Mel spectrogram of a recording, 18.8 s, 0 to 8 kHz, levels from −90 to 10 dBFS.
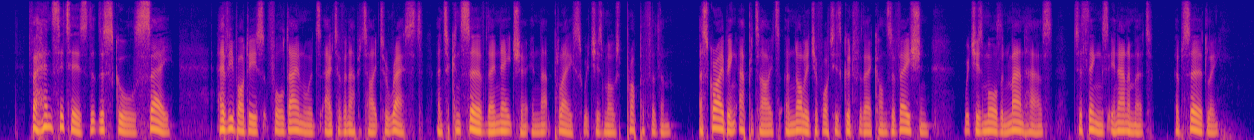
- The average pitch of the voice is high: No, low, 120 Hz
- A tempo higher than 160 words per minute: Yes, average, 170 wpm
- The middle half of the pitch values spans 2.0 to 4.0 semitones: Yes, average, 3.4 semitones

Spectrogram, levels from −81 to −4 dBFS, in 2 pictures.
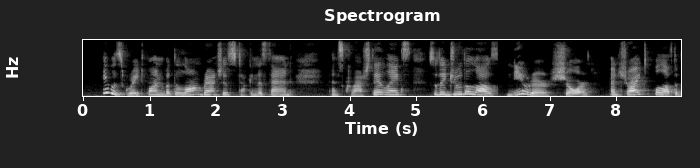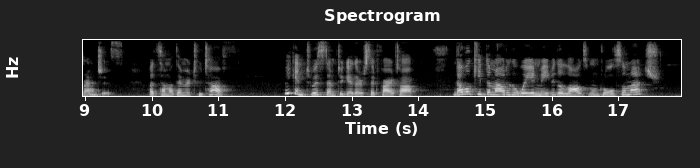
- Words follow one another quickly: Yes, fast, 215 wpm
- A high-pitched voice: Yes, very high, 250 Hz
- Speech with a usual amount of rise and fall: Yes, average, 3.9 semitones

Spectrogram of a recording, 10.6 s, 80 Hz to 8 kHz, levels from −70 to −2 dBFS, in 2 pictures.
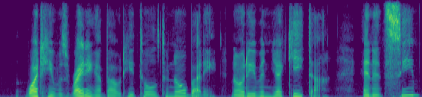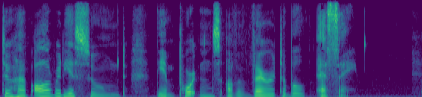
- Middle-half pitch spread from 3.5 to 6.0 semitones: Yes, average, 4.9 semitones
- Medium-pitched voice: Yes, medium, 175 Hz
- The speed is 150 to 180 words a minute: No, average, 140 wpm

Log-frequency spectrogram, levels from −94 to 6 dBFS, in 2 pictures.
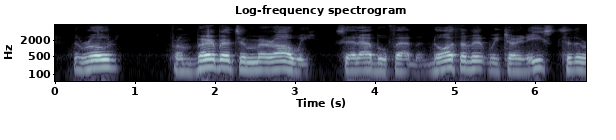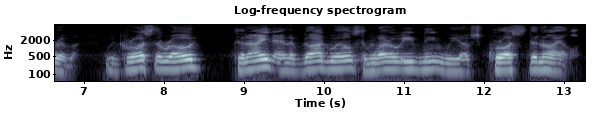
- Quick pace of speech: No, average, 165 wpm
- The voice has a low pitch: No, medium, 150 Hz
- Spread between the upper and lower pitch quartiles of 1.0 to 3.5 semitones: Yes, average, 3.0 semitones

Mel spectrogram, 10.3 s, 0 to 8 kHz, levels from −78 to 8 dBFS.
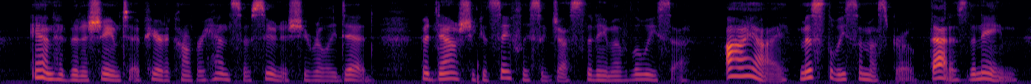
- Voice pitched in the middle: Yes, medium, 175 Hz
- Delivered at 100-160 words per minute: No, average, 190 wpm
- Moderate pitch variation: Yes, average, 4.1 semitones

